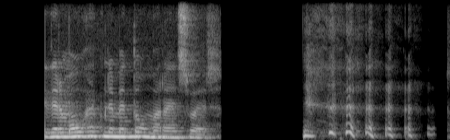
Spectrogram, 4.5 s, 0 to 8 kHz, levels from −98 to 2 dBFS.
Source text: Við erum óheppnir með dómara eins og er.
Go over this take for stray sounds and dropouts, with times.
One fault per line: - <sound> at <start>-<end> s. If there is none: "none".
- laugh at 3.0-4.4 s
